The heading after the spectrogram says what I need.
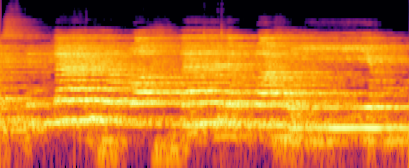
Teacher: Jadi huruf Snya atau sifat safirnya tidak disempurnakan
